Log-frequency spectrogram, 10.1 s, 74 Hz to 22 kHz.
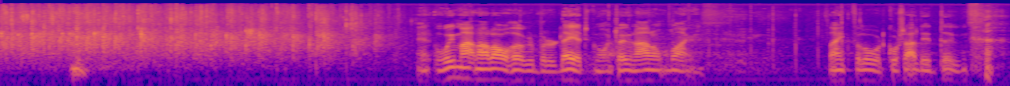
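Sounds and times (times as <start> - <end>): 
audience applause: 0.0 - 4.1
speech: 0.7 - 1.0, 4.2 - 7.2, 8.3 - 10.0.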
